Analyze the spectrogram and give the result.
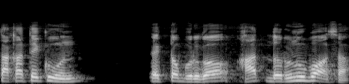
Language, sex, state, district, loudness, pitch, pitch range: Konkani, male, Goa, North and South Goa, -15 LUFS, 160 Hz, 145-175 Hz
